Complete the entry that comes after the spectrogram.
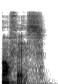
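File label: "office", British English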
